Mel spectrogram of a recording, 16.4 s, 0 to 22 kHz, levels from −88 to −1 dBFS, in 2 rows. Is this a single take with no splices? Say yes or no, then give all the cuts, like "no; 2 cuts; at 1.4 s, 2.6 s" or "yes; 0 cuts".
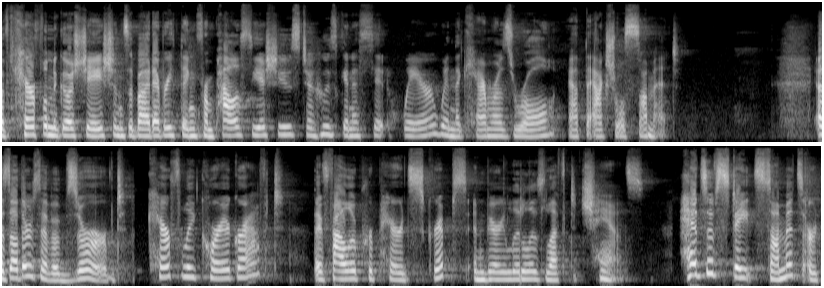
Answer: no; 2 cuts; at 9.5 s, 14.9 s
